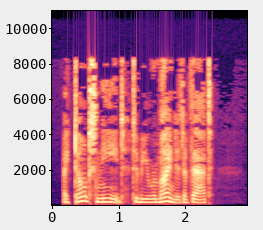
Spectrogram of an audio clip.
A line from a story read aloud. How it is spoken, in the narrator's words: Jaina said, a touch too sharply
